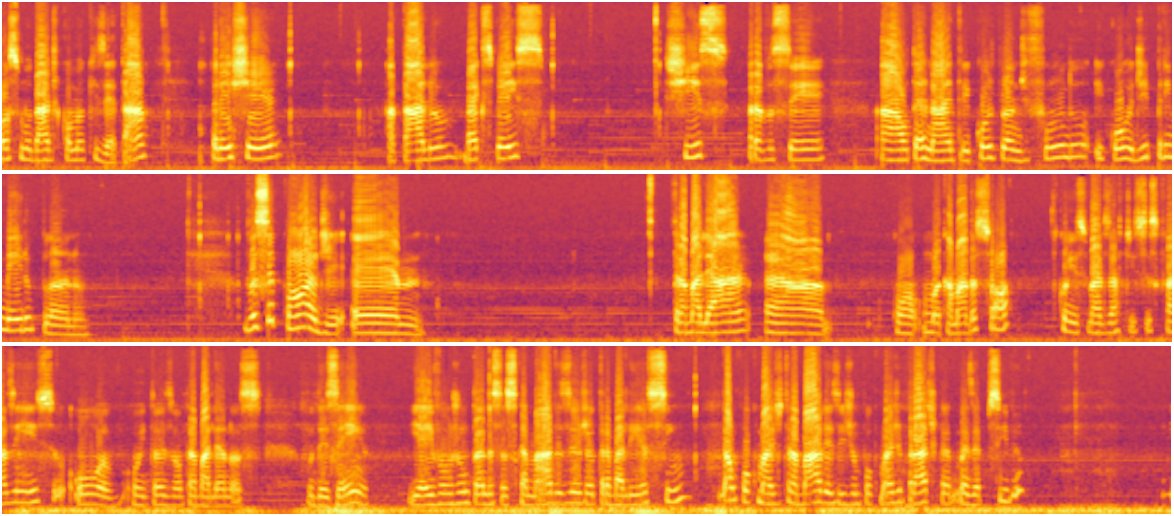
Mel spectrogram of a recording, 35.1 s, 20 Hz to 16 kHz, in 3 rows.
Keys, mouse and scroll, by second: 19.0 click, 19.6 click.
